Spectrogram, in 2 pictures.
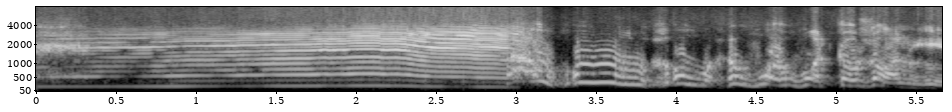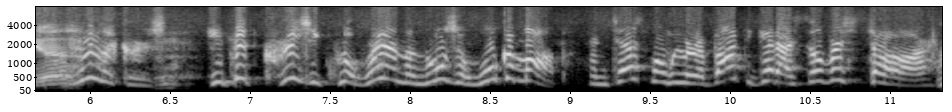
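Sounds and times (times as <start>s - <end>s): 
mosquito buzzing: 0.0s - 3.1s
speech: 4.0s - 11.3s.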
